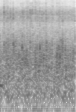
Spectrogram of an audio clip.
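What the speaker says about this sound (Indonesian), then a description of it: "tepuk tangan buat semua dulu" A church congregation claps together in a sustained burst of applause, dense and even throughout the short moment, filling the hall with no single voice standing out.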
